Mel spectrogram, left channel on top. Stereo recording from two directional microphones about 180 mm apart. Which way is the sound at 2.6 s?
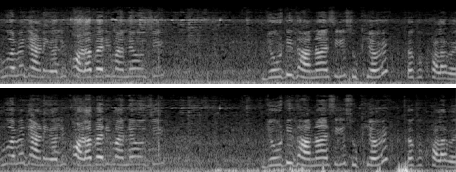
Centre (ahead or behind).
